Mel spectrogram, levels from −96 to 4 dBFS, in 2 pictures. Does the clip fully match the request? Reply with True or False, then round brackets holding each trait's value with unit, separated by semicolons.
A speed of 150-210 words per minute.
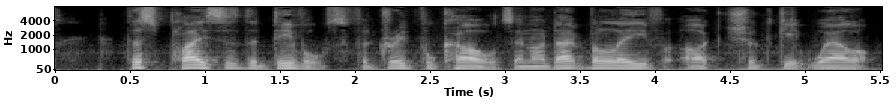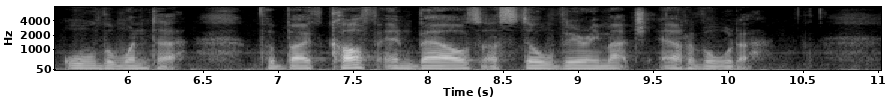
True (170 wpm)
